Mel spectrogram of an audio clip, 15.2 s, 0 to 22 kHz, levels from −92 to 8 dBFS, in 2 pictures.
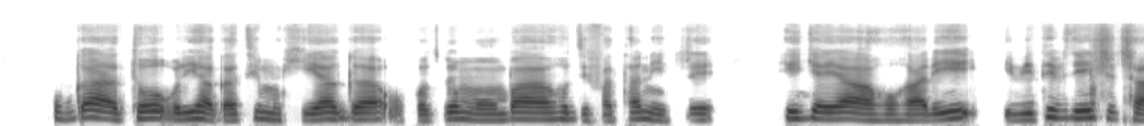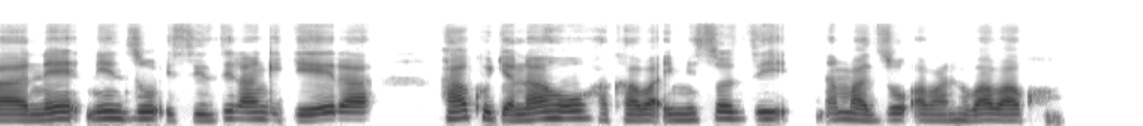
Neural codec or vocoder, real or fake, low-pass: codec, 24 kHz, 3.1 kbps, DualCodec; fake; 10.8 kHz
